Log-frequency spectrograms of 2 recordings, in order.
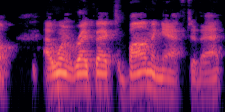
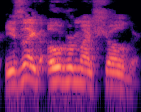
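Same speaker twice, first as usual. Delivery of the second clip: normal talking voice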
